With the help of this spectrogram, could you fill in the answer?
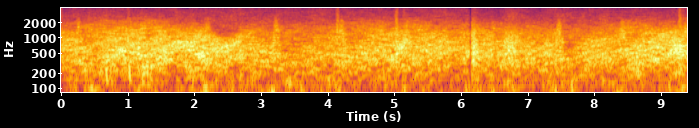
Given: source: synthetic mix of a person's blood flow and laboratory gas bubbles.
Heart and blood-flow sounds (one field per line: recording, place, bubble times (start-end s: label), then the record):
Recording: Doppler ultrasound of blood flow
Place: subclavian vein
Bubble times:
0.63-0.78 s: bubbles
0.97-1.08 s: bubbles
1.18-1.39 s: bubbles
From the record:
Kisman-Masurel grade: 212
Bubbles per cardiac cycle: several, 3 to 8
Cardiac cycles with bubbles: 1 to 10%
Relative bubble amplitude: moderate (0.250 to 0.450)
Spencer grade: 1 (occasional bubble signal discernible with the cardiac motion signal, with majority of cardiac periods free of bubbles)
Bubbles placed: anywhere in the cardiac cycle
